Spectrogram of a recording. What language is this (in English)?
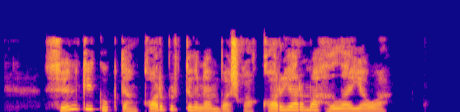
Bashkir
